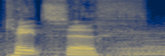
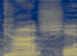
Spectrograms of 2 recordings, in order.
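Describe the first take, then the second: First: The name ends with a 'th' sound. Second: The name ends with an 'ee' sound. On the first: This is the form most people know. The speaker calls it wrong. "the pronunciation that people generally know more" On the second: This is the actual pronunciation. The speaker calls it right. "it's actually pronounced Kachi"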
